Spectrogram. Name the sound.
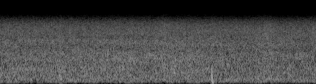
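waterfall rushing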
